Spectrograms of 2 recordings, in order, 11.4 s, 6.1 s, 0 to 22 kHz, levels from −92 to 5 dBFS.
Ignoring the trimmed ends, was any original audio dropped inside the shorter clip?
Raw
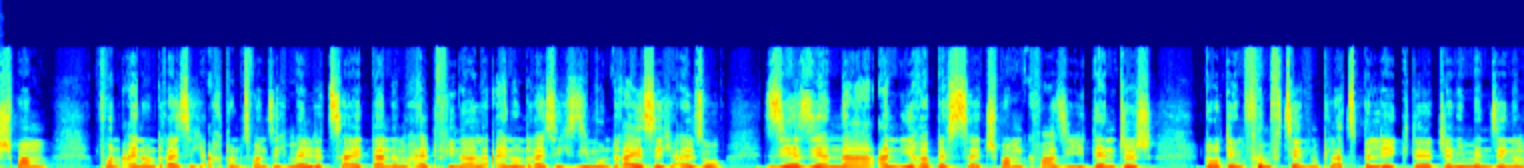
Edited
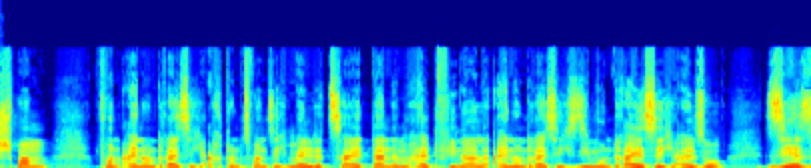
no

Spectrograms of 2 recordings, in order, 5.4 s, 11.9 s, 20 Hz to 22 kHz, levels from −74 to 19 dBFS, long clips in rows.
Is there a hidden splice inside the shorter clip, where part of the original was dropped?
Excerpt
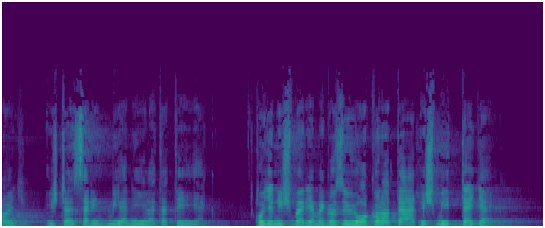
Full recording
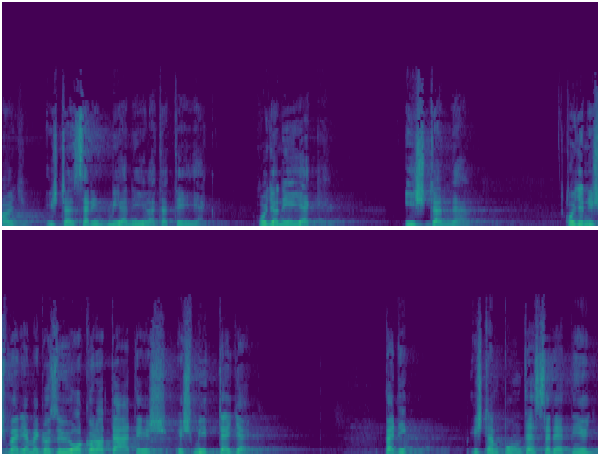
yes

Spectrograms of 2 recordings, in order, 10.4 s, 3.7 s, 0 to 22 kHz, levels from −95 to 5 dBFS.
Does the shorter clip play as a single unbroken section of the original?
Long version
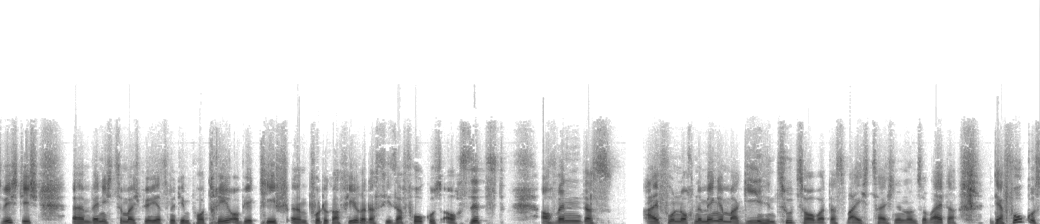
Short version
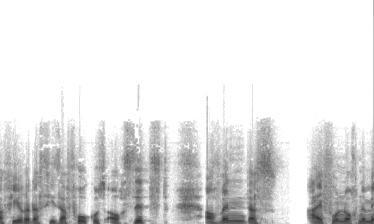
yes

